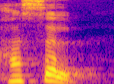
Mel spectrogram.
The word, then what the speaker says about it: hustle: फिर आप यहाँ लिख सकते हैं ब्रिसल, हसल, HUSTLE, तो अगेन T साइलेंट है।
